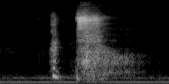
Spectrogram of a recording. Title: Chhikni hitching sneezes (f)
